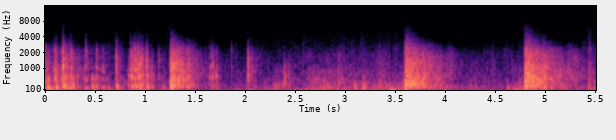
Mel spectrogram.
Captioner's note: rapid gun fires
